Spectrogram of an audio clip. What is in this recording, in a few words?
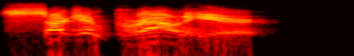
Military radio voice; Sergeant Brown here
